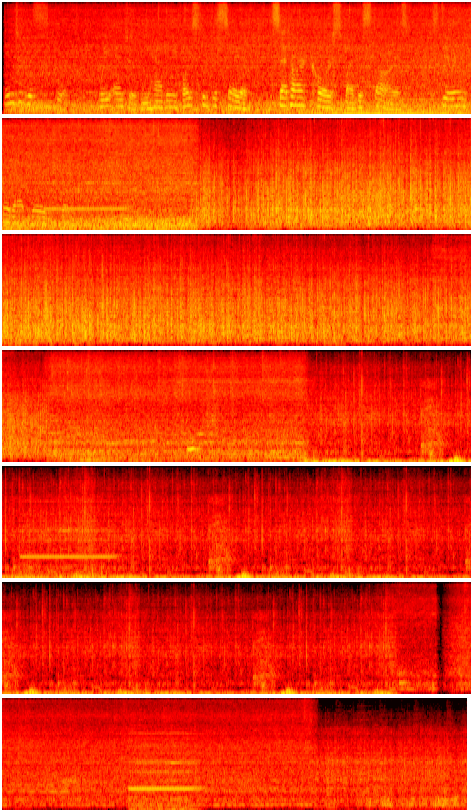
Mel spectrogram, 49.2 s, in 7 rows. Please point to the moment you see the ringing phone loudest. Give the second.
45 s.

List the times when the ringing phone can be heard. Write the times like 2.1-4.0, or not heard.
7.8-8.8, 28.4-29.9, 44.0-45.2.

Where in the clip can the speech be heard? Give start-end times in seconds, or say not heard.
0.0-8.1.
